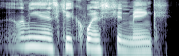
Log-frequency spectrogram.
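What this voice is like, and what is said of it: Imitates another person's voice. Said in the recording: “That's not really a good imitation, but I tried.”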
